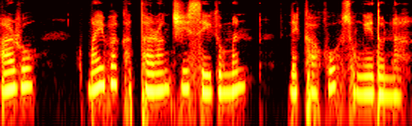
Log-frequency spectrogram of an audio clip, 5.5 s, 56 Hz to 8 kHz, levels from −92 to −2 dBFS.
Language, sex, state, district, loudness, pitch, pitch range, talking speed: Garo, female, Meghalaya, West Garo Hills, -20 LUFS, 230 Hz, 205-255 Hz, 75 wpm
